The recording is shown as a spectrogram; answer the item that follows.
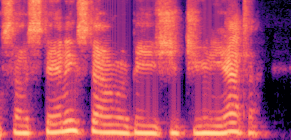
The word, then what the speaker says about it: Juniata: So this is where we get the pronunciation Juniata. The name translates to mean the standing stone people. Haga means people, so standing stone would be Juniata. Today we use the hard J sound, but originally it would have been Juniata.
